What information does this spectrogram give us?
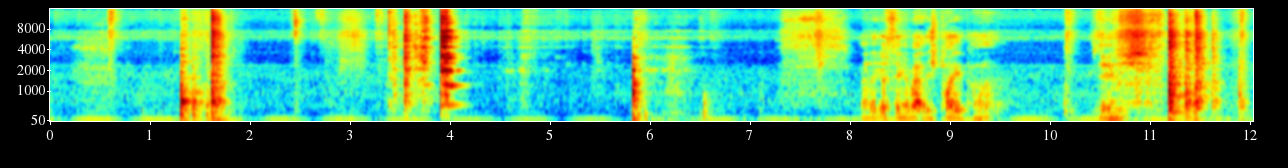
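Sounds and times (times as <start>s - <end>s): metal kitchenware clattering: 3.4s - 4.3s, 11.1s - 12.0s.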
